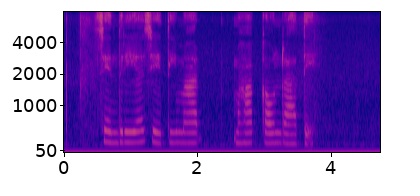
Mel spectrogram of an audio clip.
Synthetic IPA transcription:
t͡ʃend̪ɾijəd͡ʒet̪im | məɦakːawnɾaːt̪e

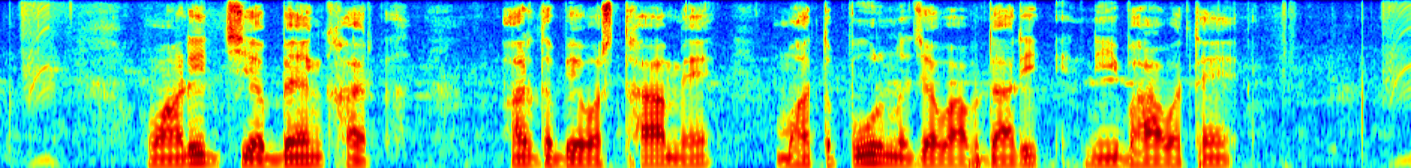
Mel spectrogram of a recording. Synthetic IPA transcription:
ʋãːɽid͡ʒijəbɛ̃ːŋkhəɾ | əɾt̪ʰəbjəʋəst̪ʰamẽ | məɦət̪wəpuːɾnəd͡ʒəβaːbd̪aːɾinibʱaːʋət̪ɦɛ̃ː

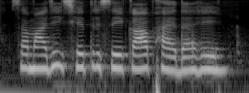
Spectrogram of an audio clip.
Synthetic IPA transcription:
saːmaːd͡ʒɪkʃeːt̪ɾəsekapʰaːjd̪aɦɛː

